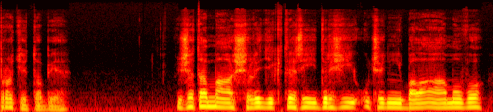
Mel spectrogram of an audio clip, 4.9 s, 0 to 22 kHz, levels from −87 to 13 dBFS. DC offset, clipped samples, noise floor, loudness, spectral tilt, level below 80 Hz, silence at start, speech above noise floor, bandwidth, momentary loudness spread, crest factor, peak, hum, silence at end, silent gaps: under 0.1%; under 0.1%; -55 dBFS; -18 LUFS; -6 dB/octave; -40 dBFS; 0 s; 38 dB; 17 kHz; 12 LU; 16 dB; -2 dBFS; none; 0.1 s; none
